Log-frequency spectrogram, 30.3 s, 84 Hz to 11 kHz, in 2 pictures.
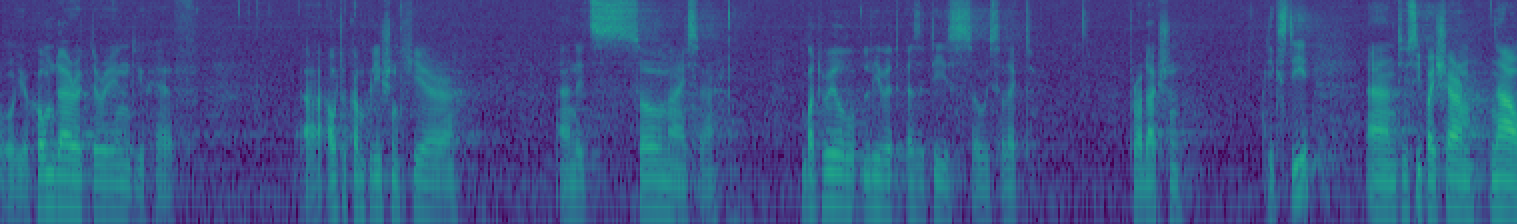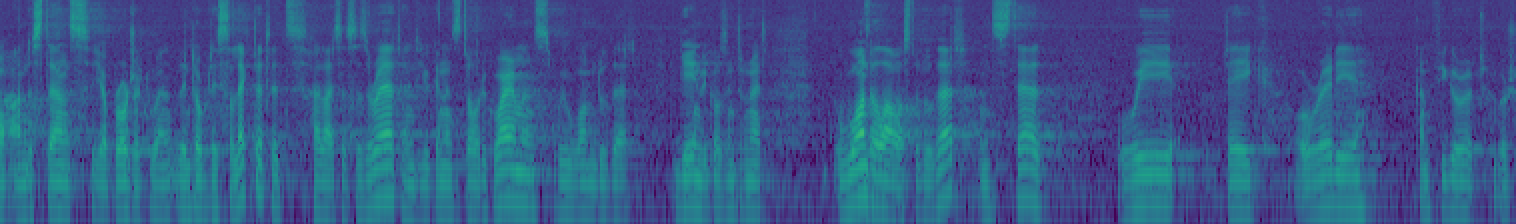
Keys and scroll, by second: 2.4 alt+BackSpace.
